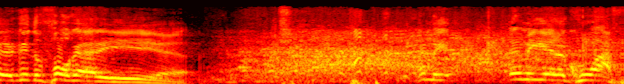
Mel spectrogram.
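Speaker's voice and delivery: hammed-up New York tough guy; New York accent. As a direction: bark it like a cabbie from Queens. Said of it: "Let's do a good, like".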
